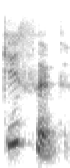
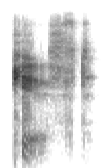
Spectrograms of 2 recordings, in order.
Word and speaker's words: kissed: s or double s you don't pronounce kiset no no no the pronunciation is listened kissed kissed kissed sounds like a t when the last sound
